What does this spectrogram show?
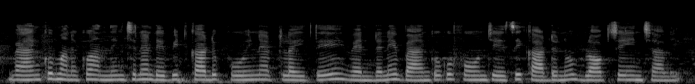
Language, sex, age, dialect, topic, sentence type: Telugu, female, 18-24, Utterandhra, banking, statement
